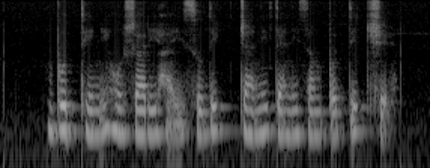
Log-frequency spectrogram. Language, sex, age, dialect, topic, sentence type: Marathi, female, 31-35, Northern Konkan, banking, statement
